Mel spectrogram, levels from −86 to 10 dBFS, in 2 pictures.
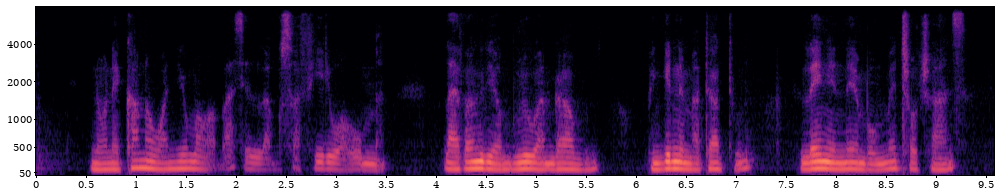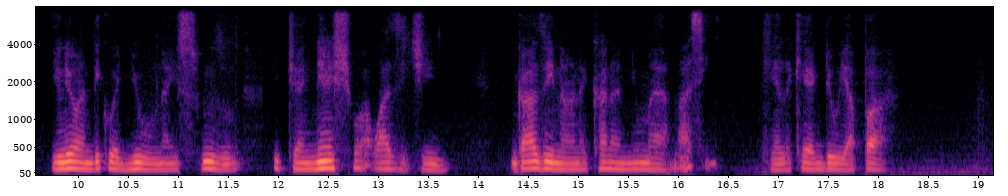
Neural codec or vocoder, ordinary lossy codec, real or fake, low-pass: codec, 16 kHz, 0.5 kbps, X-Codec, WavLM features, trained on Multilingual LibriSpeech; Opus, 24 kbps; fake; 7.2 kHz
